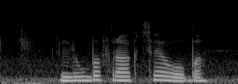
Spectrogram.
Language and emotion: Russian, neutral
